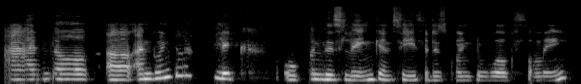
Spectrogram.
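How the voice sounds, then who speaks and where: A woman's voice: a little high, a little slow, a little mellow, dry recording, rough recording. Gujarati-speaking woman presenting over video call. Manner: rambling, self-correcting, apologetic. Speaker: guest speaker, academic. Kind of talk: online presentation.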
